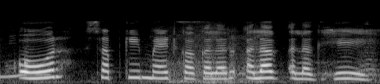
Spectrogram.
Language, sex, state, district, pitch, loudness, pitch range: Hindi, female, Madhya Pradesh, Bhopal, 285 Hz, -17 LUFS, 265-305 Hz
